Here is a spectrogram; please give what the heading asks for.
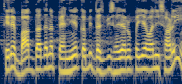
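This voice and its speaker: Brief: cartoon village husband, scolding and stingy, fairly high voice, a woman doing it. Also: steady tone, fast talker, faint music behind, close to an everyday voice. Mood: teasing grumbling. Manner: scolding, mock-dramatic. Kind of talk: cartoon comedy voice acting.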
